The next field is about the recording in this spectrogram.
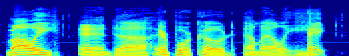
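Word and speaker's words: Malé: Tam Mali, right? Molly. M which is spelled M A L E which is mail. Yes. But it's Mali and uh airport code MLE for the record.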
